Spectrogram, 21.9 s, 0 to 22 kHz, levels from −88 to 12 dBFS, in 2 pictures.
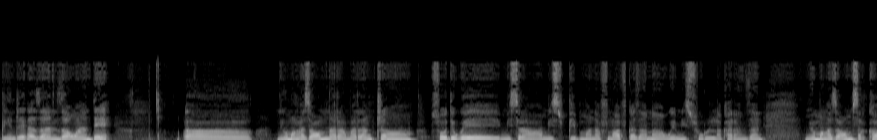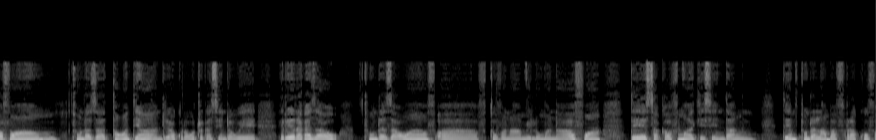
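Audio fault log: throughout: transcoding between lossy codecs. Nothing above 12.2 kHz, and smeared, warbly artefacts pile up. It's likely low-rate Opus re-encoded as AAC-LC, each pass adding damage.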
